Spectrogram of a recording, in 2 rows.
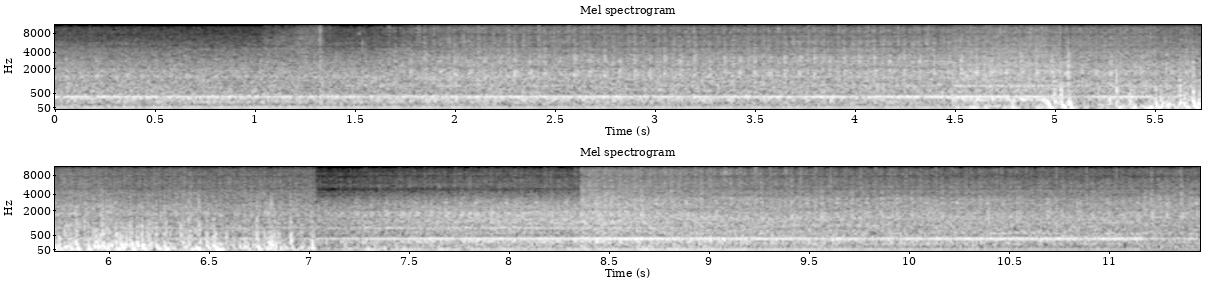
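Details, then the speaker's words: Ford Mondeo Mk5 taxi, engine idling after start-up: steady loud rushing hum of radiator cooling fans running flat out because the active grille shutter mechanism behind the front bumper is damaged, risking fan burnout. "you can hear at the moment is the engine that is the cooling fans that just come on"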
